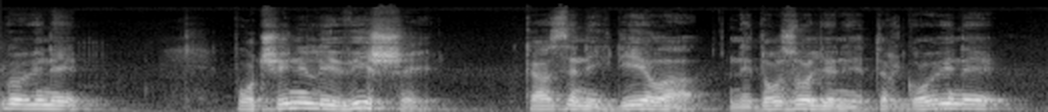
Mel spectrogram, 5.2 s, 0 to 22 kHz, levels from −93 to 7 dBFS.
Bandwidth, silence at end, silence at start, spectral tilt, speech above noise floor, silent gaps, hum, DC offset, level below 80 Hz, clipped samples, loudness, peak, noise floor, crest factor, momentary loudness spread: 13 kHz; 0.2 s; 0 s; -6 dB/octave; 33 dB; none; none; under 0.1%; -52 dBFS; under 0.1%; -17 LUFS; -2 dBFS; -49 dBFS; 14 dB; 9 LU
